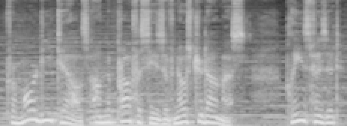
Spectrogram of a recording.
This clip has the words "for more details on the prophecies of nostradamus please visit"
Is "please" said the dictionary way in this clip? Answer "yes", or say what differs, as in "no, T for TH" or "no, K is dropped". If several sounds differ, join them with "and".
yes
